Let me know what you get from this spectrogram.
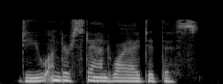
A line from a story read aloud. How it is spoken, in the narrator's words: He asked softly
